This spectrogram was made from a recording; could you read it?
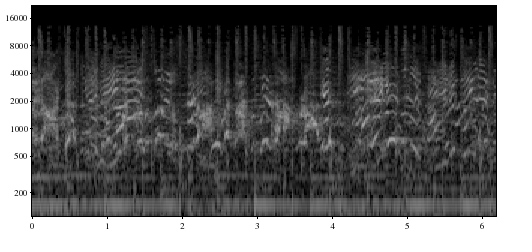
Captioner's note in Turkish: Bağırışlar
